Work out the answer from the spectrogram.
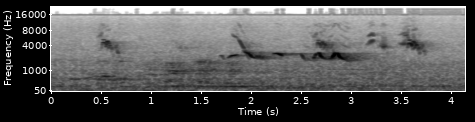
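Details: Urban blackbird on an antenna in Zamudio, Txorierri, Bizkaia, 18 April 2019, singing a rather quiet fluted phrase that rises into looping whistles and closes with a high thin squeak, against low background murmur.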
